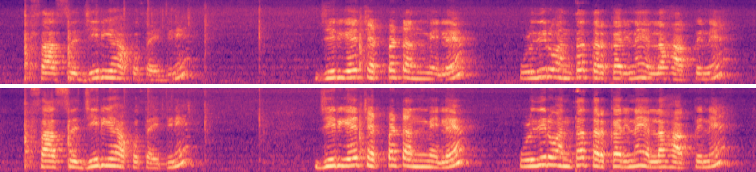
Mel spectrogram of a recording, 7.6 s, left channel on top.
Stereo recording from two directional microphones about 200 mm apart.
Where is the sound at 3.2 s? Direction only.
45° right (ahead or behind).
